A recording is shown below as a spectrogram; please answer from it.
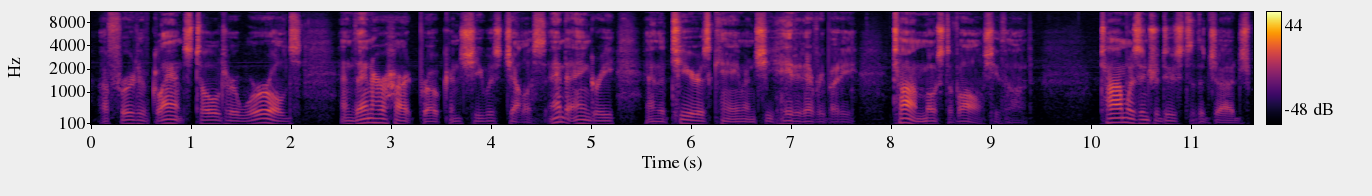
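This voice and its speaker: Male audiobook narrator, low pitch, wry measured storytelling, very dry sound. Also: no echo. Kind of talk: scripted literary storytelling.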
